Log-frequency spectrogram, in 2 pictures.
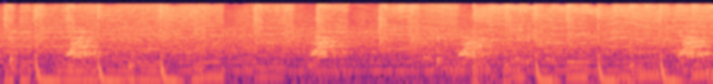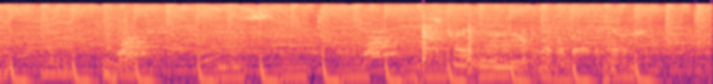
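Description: Background music with a steady beat, over which a basset hound yips in short cries about six times, a second or two apart.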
